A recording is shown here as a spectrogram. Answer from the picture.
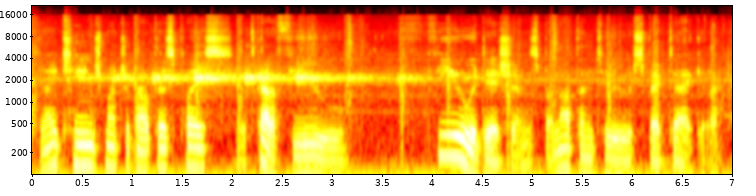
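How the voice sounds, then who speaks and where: A man's very deep, low voice at a fairly slow pace with lively intonation, over noticeable background noise. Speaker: gaming streamer. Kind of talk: live gameplay commentary. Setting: live stream. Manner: mumbling at times.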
